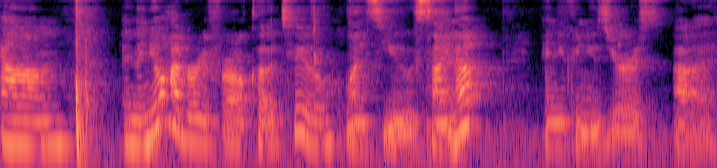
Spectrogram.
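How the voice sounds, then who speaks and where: Noticeable background noise and audible room echo around a woman's voice. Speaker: homeschooling parent and channel host. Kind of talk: casual chat. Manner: fast.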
